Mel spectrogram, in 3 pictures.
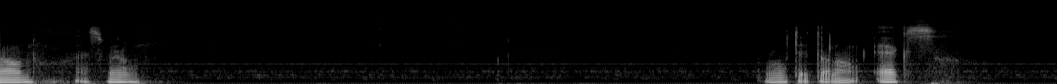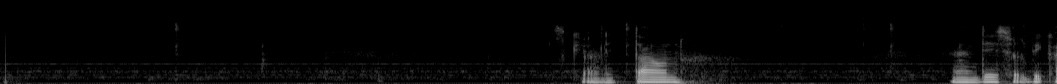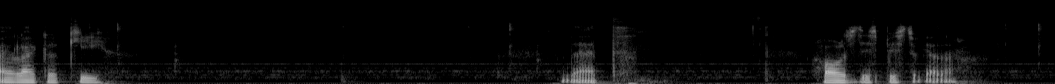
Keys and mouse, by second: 2.3 s, 4.3 g, 5.9 r, 8.6 s, 14.4 KP_1, 15.1 s, 18.7 g, 24.5 ctrl+KP_3, 25.7 ctrl+KP_1, 27.3 s, 29.3 g.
